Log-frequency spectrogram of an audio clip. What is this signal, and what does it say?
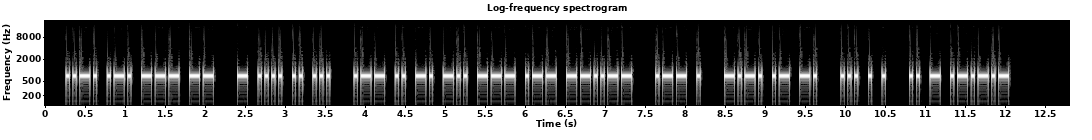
Morse code, heard as a keyed tone, about 28 wpm, 700 Hz. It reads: FROM THIS WINDOW, WE CAN SEE IT.
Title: Sentences from Top 1600 Words 28wpm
